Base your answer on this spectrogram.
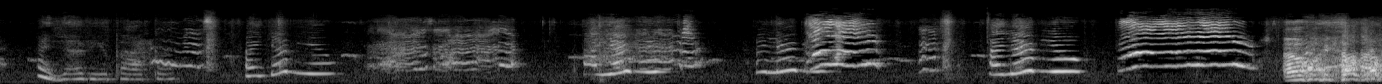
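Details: Paco the Chihuahua, a house pet, repeats his human-like "I love you" sound again and again: short, wavering, singsong whines gliding up and down, alternating with people saying the phrase back and a burst of excited talk.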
